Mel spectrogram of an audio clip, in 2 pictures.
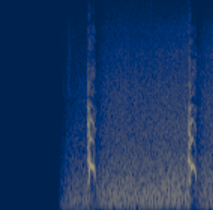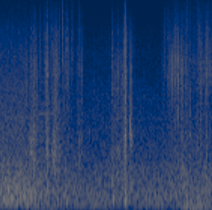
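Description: A black-and-white collie-type sheepdog barking twice, about a second and a half apart, over steady outdoor wind noise that starts about a second in.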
